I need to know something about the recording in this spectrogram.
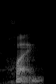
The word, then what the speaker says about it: Hwang: Yeah, Hwang.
